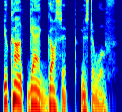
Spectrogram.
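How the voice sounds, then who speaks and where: A man's voice: very deep voice, sing-song, measured pace, slightly rough, no echo, studio quality, heavily acted. A man voicing a smug, pretentious artist who justifies himself with theatrical, polished phrasing. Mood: defiant. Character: smug, pretentious male artist defending his schemes.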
